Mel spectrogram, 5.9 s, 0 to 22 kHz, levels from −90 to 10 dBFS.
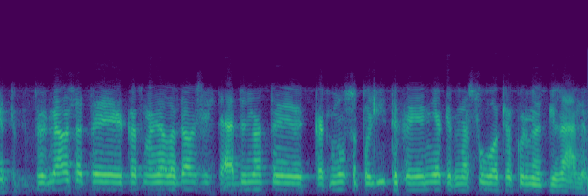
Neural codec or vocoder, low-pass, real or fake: codec, 32 kHz, 1.9 kbps, SNAC; 7.2 kHz; fake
